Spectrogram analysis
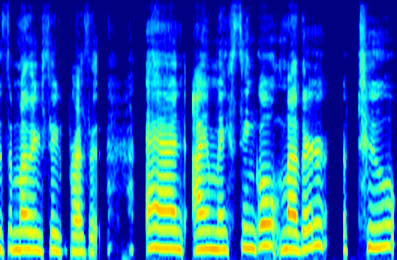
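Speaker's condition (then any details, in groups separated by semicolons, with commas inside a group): Hemiplegic cerebral palsy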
